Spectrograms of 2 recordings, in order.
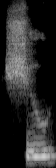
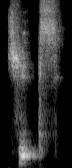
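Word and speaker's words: choux: and she wants to order shoe pastry. C H O U X. But she's too low class not to pronounce it cheeks.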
